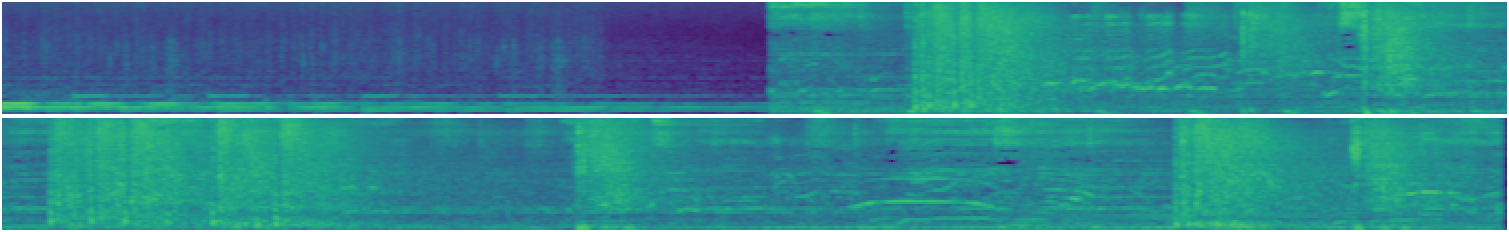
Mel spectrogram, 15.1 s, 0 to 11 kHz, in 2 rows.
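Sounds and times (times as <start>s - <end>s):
fireworks crackling: 3.9s - 11.5s, 12.6s - 15.0s
fireworks bangs: 4.6s - 9.7s, 13.4s - 15.0s.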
